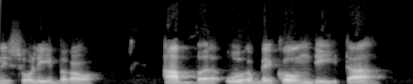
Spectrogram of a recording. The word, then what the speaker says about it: condita: suo libro AB urbe condita o Condita. Di solito la pronuncia dovrebbe essere condita, però mi suonava un po' strano come latino.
